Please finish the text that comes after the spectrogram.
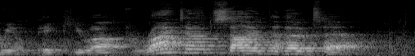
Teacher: We'll, again, the weak form of we with the compromised vowel. You, weak form of you with the compromised vowel.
